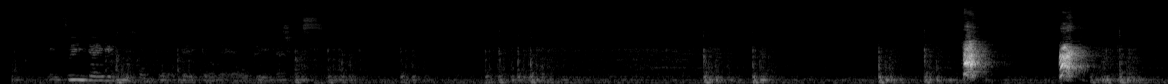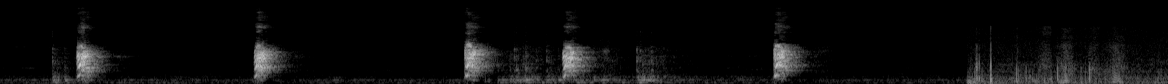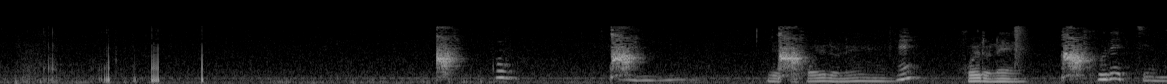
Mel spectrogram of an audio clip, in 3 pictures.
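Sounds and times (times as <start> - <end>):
small dog barking: 9.6 - 11.0, 12.4 - 12.9, 14.2 - 14.7, 16.3 - 16.7, 17.3 - 17.7, 19.4 - 20.0, 27.7 - 28.1, 29.4 - 29.8, 31.1 - 31.5, 34.0 - 34.4.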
